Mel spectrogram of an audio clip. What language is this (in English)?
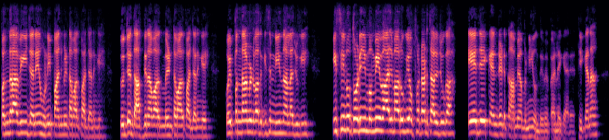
Punjabi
